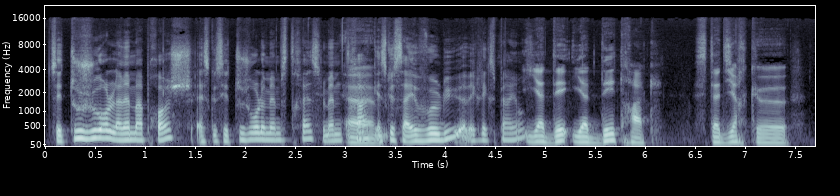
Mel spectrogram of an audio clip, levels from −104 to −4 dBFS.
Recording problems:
none

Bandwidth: 16 kHz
